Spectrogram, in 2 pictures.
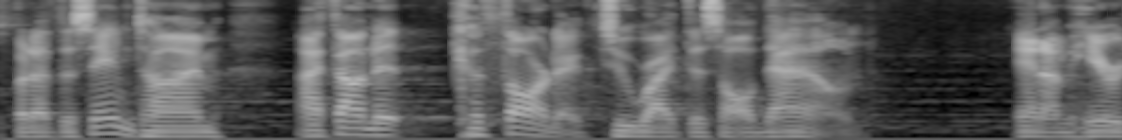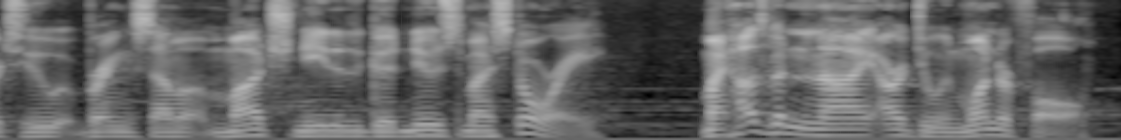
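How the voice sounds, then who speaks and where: A man's voice: fairly low pitch, a bit bright. Strained-voiced man narrating Reddit posts. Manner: casual, chatty delivery with fillers. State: strained, partly losing his voice. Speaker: YouTube story narrator. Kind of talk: reading Reddit posts aloud.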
